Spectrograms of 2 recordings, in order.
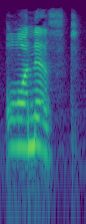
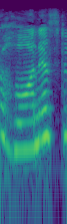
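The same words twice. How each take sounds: First: "ऑनेस्ट" starting on an open o vowel; silent h. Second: "हॉनेस्ट" with the h wrongly sounded; mispronounced h. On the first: Teacher models honest for students, "ऑनेस्ट" with silent h. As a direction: say "ऑनेस्ट" with no h at all. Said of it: "क्या बोलेंगे यहाँ पर". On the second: Teacher shows students the mistake, "हॉनेस्ट" with a spoken h. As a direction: start "हॉनेस्ट" on an audible h. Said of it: "ये गलत तरीका होगा उच्चारण का". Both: Shown as a demonstration.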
